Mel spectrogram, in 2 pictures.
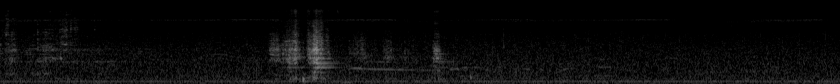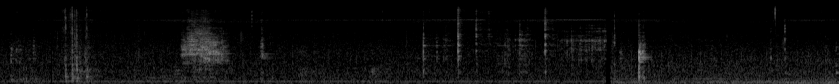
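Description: Metal spatula scraping grilled eggplant halves off a pan and setting them onto a glazed ceramic plate: a handful of short, scattered scrapes and light clinks.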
